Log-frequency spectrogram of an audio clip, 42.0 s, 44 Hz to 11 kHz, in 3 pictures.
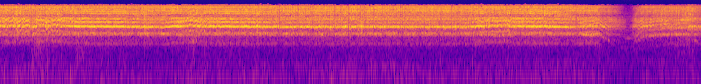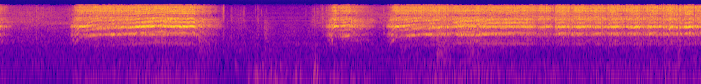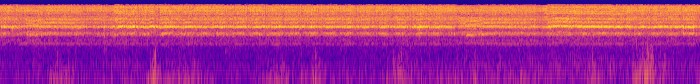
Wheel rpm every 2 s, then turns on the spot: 160, 160, 160, 160, 160, 150, 80, 40, 150, 20, 40, 150, 160, 160, 160, 160, 160, 160, 160, 160, 160.
none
